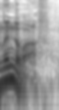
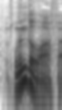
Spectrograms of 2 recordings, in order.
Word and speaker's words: Lindelof: I was nodding very intensely because I think that is Damon Lindelof. – Lindelof. Okay. Damon Lindelof.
